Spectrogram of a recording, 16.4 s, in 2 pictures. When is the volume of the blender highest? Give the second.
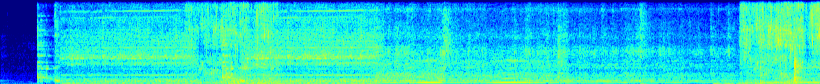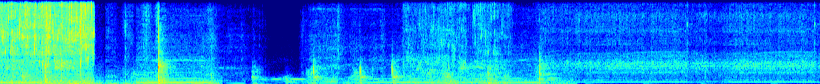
3 s.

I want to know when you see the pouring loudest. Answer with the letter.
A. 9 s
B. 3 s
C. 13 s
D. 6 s
A.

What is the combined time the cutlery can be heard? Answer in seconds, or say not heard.
not heard.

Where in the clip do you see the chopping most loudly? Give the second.
10 s.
